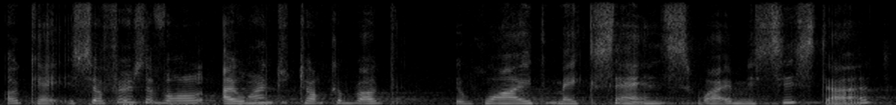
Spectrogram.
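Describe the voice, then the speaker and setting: A woman presents her art practice at a symposium, unhurried and measured, pausing on ums. Her voice sits a little high with a gravelly edge. The sound carries the long ring of an echoey hall. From Greece. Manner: measured, with frequent ums and uhs. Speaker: invited artist. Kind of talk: symposium talk.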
